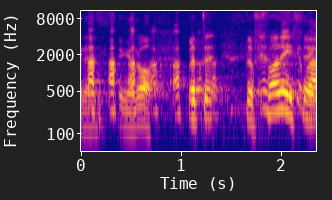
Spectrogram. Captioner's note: laughs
